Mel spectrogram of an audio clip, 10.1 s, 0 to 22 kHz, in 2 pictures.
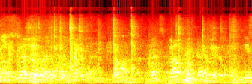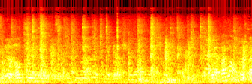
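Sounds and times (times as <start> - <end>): low muffled talk: 0.0 - 10.0.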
